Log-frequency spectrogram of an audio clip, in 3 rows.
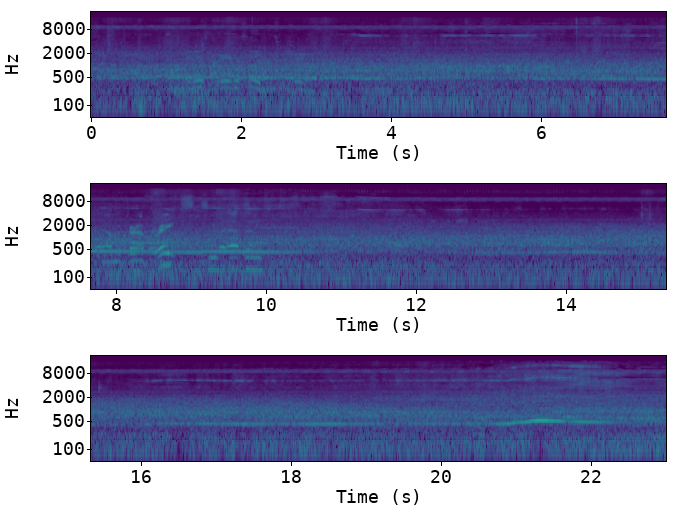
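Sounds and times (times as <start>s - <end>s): model jet whine over hiss: 0.0s - 23.0s.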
